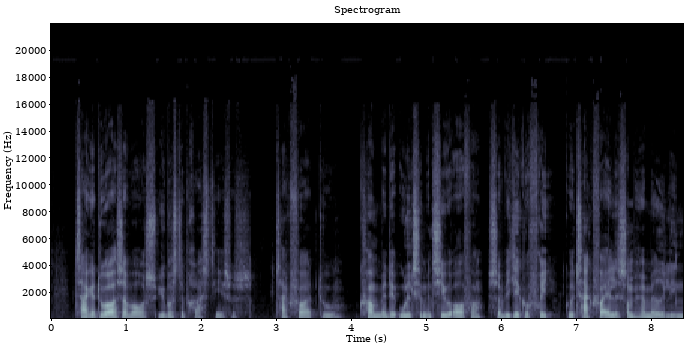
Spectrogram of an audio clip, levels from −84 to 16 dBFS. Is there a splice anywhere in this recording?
yes; 3 cuts; at 2.8 s, 5.8 s, 6.8 s

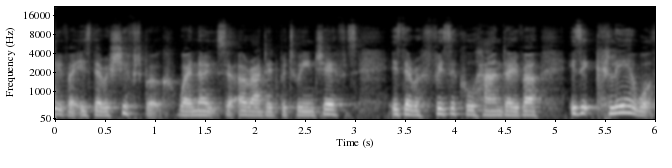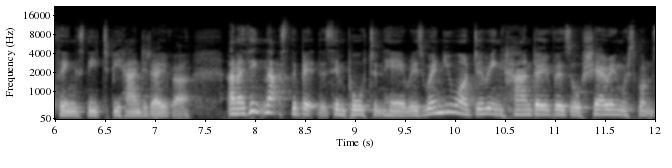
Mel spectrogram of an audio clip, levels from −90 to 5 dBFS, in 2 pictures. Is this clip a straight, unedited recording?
yes; 0 cuts

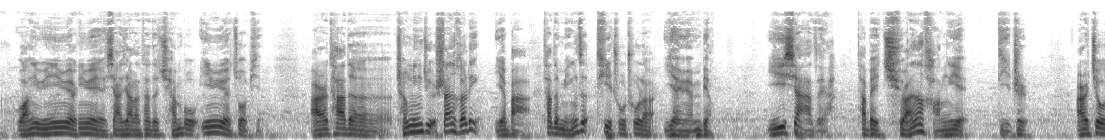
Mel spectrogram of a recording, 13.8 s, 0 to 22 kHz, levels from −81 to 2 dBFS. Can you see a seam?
yes; 1 cut; at 1.0 s

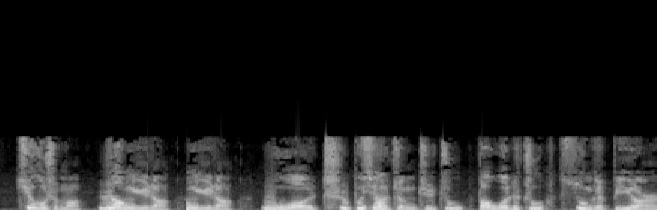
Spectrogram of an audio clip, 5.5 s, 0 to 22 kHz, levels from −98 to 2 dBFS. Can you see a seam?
yes; 2 cuts; at 1.6 s, 3.9 s

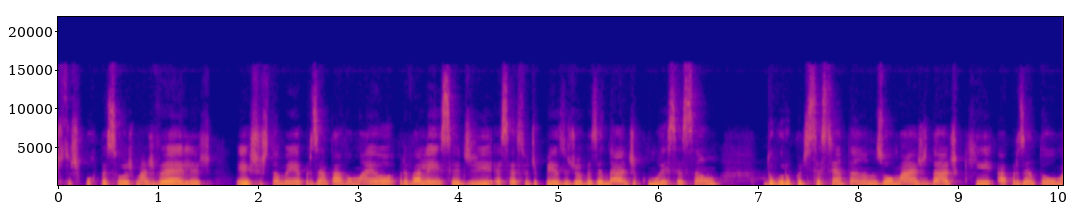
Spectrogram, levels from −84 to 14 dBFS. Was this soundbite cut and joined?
no; 0 cuts

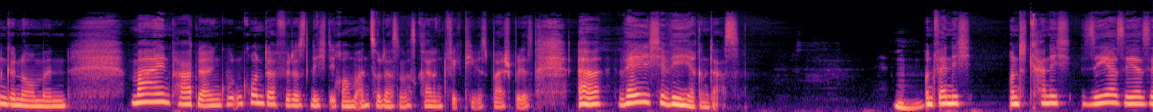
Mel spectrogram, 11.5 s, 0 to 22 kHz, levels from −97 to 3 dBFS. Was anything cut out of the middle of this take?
yes; 4 cuts; at 2.0 s, 3.3 s, 4.4 s, 10.3 s

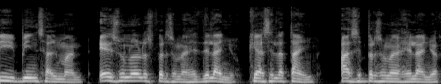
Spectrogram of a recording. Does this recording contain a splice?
no; 0 cuts

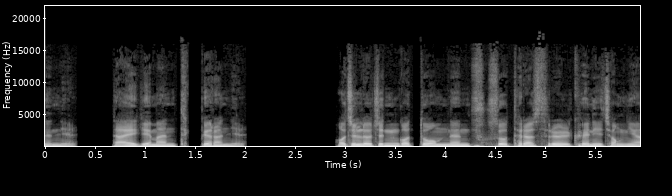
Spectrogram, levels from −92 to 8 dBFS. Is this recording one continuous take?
yes; 0 cuts

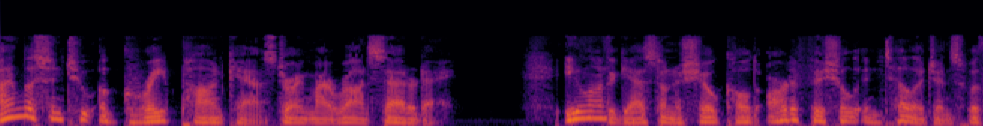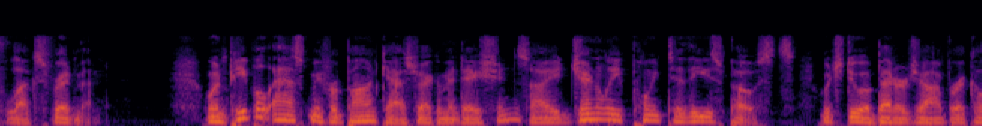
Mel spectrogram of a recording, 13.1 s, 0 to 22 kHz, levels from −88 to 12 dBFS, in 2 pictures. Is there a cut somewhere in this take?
yes; 4 cuts; at 2.4 s, 4.0 s, 11.4 s, 11.9 s

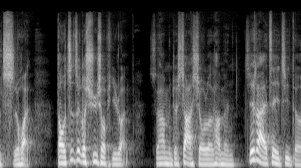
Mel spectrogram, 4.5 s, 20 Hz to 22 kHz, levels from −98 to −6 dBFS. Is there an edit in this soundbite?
no; 0 cuts

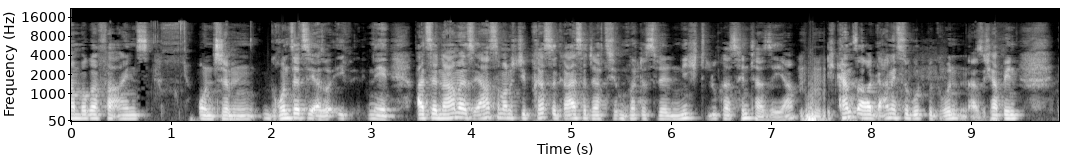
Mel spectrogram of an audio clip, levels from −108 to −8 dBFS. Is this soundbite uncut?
no; 1 cut; at 2.9 s

